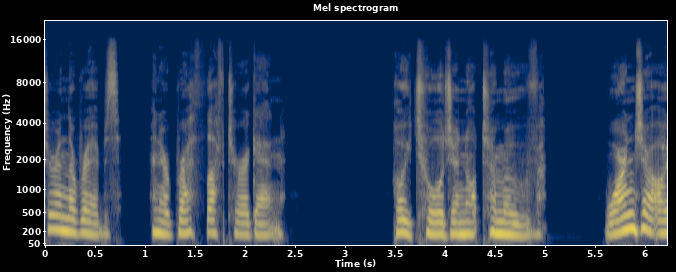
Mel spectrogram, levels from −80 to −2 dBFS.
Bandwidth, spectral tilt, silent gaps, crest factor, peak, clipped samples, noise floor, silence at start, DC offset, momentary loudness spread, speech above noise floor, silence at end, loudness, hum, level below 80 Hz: 16 kHz; -5.5 dB/octave; none; 16 dB; -6 dBFS; under 0.1%; -88 dBFS; 0 s; under 0.1%; 14 LU; 68 dB; 0 s; -21 LUFS; none; -62 dBFS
